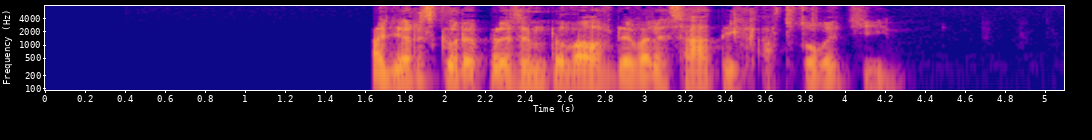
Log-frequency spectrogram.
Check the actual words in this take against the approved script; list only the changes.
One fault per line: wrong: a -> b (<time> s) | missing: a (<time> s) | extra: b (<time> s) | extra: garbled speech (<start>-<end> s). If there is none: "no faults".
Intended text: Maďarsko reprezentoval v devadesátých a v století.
no faults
